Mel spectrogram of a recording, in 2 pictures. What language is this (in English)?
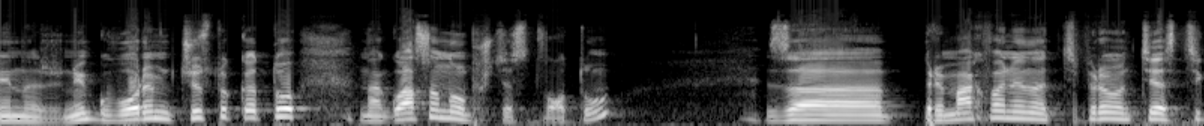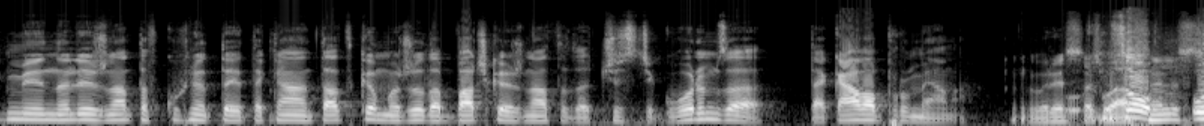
Bulgarian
